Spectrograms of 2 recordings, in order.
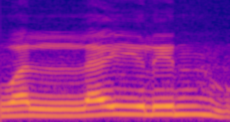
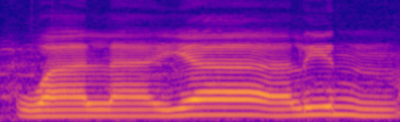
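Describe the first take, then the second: First: The middle part is shortened to a single syllable. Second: The middle part is drawn out across two syllables. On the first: The speaker calls it wrong. "bukan walailin" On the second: The speaker calls it right. "tapi walaya walayalin"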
